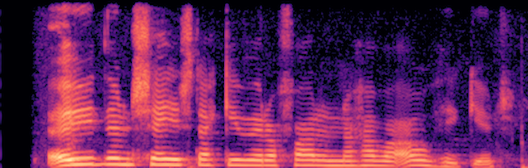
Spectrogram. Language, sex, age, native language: Icelandic, male, 18-19, Icelandic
